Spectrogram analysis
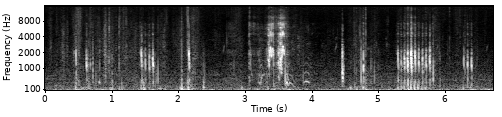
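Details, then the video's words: Capybara recorded in natural surroundings, uttering a rapid series of clipped squeaky grunts and clicking pulses, some louder harmonic squeals around the middle and end, over a low background rumble. "What does a capybara sound like?"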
